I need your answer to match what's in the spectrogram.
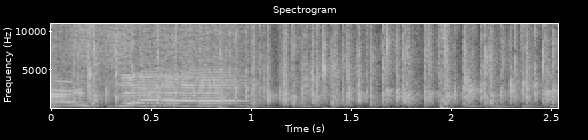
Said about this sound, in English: So let's give her a round of applause and a happy birthday.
